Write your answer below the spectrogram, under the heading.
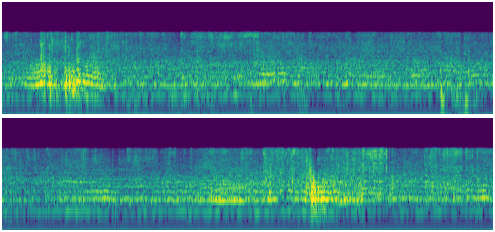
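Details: Buzzing European hornets from a nest inside an oak trunk in Agen, France, as the nest is destroyed: a continuous, thick hum with stacked droning tones, with brief louder surges near the start and around ten seconds.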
